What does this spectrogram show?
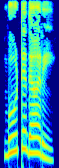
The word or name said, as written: ಬುಟೇದಾರಿ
